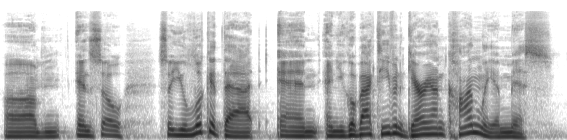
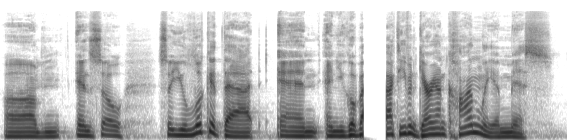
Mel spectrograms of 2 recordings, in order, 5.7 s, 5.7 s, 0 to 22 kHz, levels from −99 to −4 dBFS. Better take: first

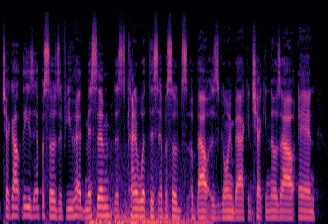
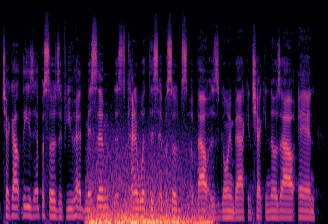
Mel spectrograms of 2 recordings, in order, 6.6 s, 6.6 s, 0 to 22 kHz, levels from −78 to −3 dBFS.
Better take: first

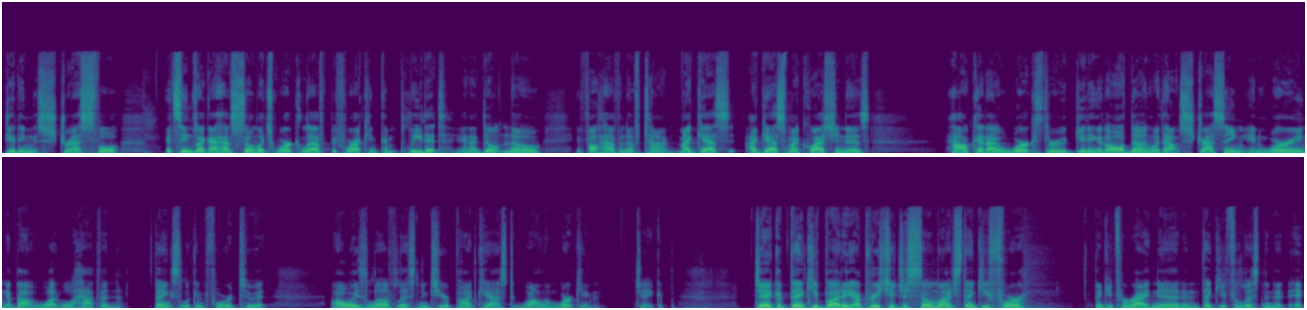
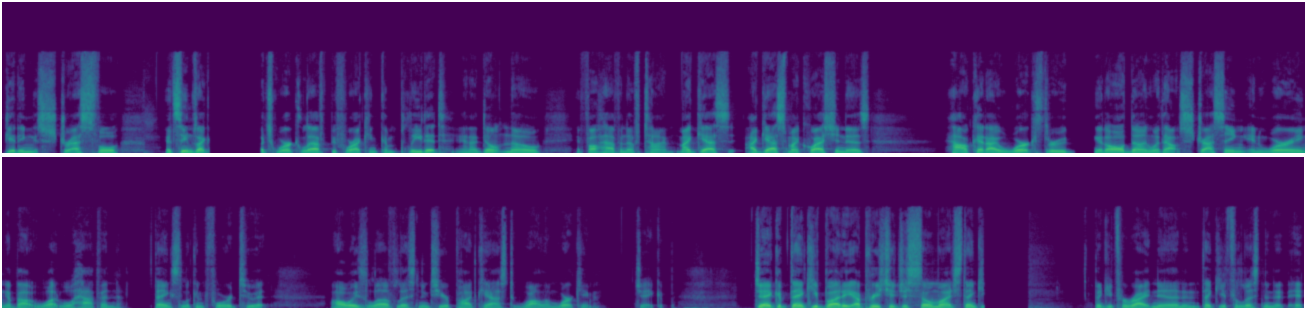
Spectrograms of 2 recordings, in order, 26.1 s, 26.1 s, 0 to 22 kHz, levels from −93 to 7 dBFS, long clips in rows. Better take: first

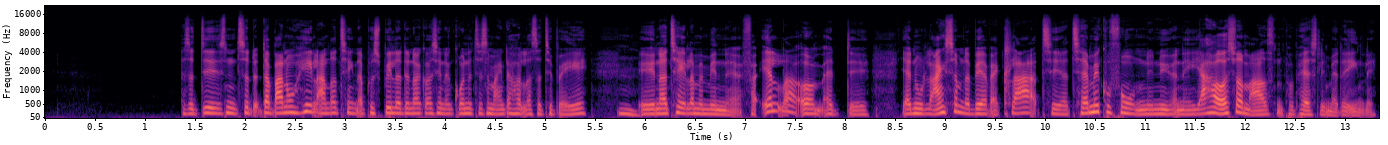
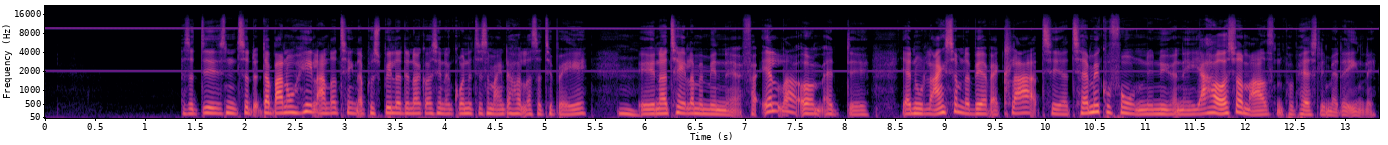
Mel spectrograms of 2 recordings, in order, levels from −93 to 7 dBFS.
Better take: first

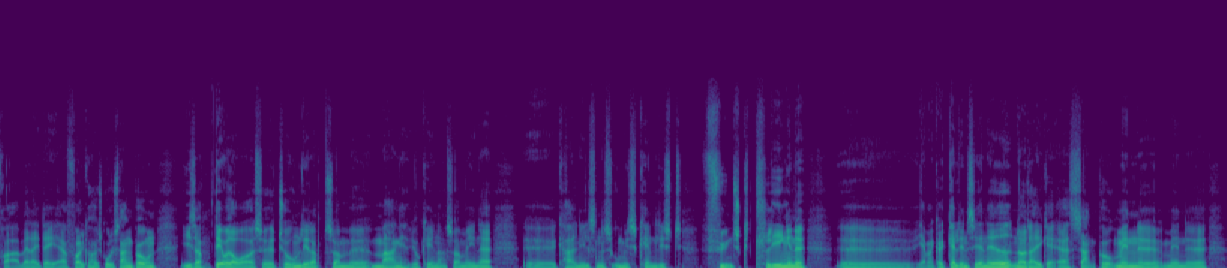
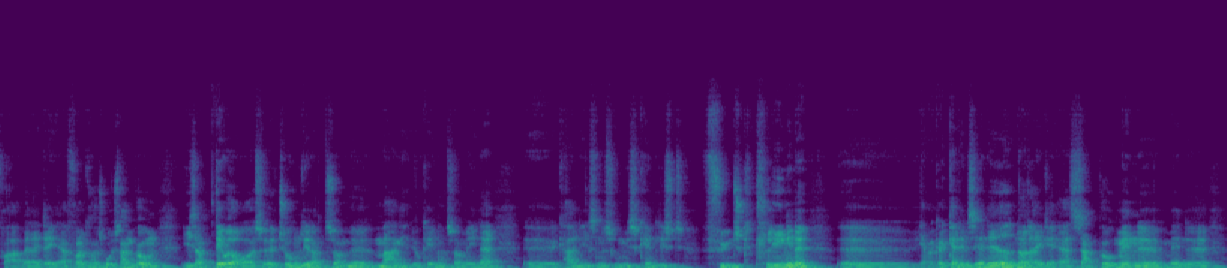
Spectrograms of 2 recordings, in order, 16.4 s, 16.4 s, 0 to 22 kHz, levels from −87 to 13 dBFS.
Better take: first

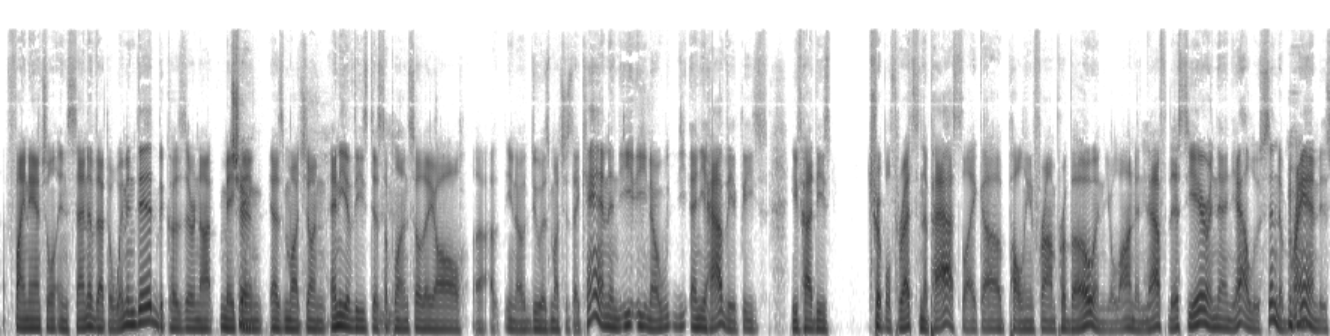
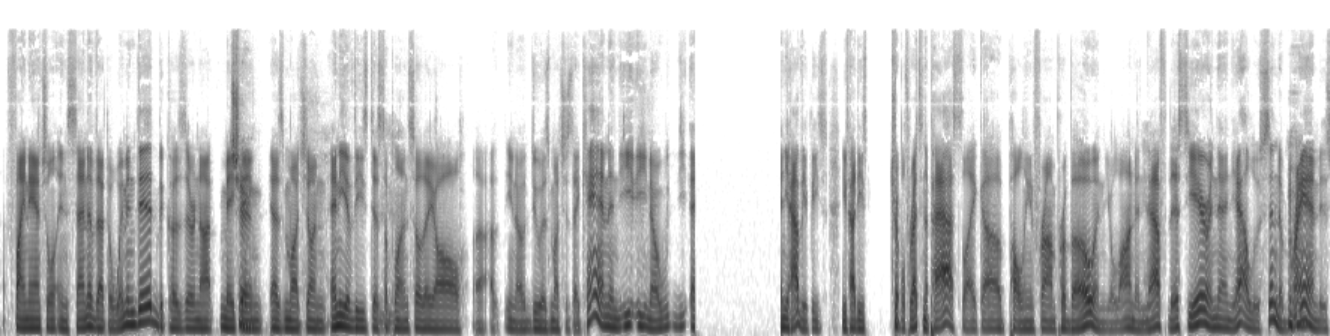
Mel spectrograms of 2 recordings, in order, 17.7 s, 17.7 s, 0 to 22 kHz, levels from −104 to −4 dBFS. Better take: first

